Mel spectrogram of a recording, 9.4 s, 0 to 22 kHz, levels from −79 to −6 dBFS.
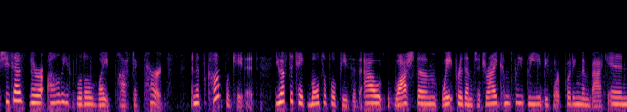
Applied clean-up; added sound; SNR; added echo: neural mask model RNNoise.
